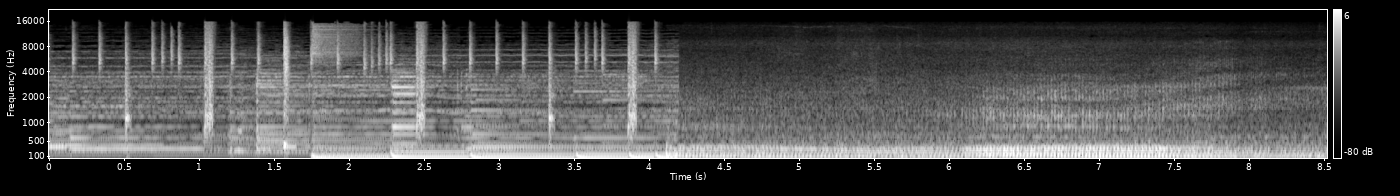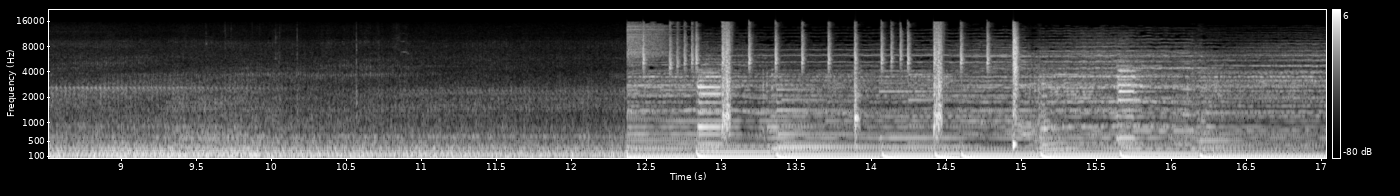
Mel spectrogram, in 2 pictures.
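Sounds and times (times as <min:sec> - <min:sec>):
car engine revving: 0:02.0 - 0:16.2.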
